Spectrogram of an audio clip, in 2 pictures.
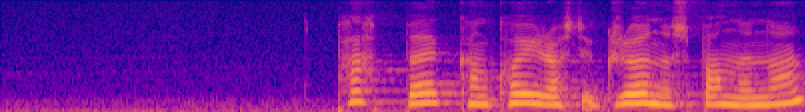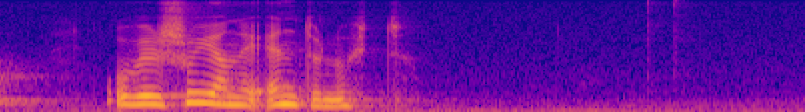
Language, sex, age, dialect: Faroese, female, 36-60, Suðurstreymoy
